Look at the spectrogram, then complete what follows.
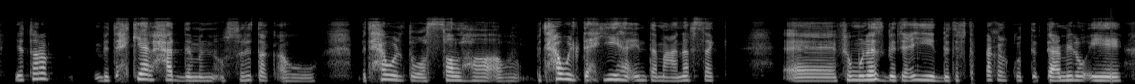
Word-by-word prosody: يا 210 - -2
ترى 255 +4 +1
ب - - -19 0.5
بتحكيها 230 +7 +3
لحد 205 -4 +3
من 170 -1 -4
أسرتك 185 -1 -6
أو 150 0 -10 0.4
بتحاول 220 -4 +2
توصّلها 180 +1 -1
أو 155 0 -9 0.2
بتحاول 245 +3 +5
تحكيها 210 0 0
أنت 195 -1 -6
مع 165 -2 -3
نفسك، 190 +1 -4 0.6
آآ 165 0 -1
في 195 - -3
مناسبة 200 -1 +4
عيد 190 -1 +1
بتفتكر 195 +3 -5
كنت 185 0 -13
بتعملوا 190 +2 +1
إيه 180 -1 +3
185 Hz, 125 wpm, -25 LUFS, 175-205 Hz, 0.6 s, بتحاول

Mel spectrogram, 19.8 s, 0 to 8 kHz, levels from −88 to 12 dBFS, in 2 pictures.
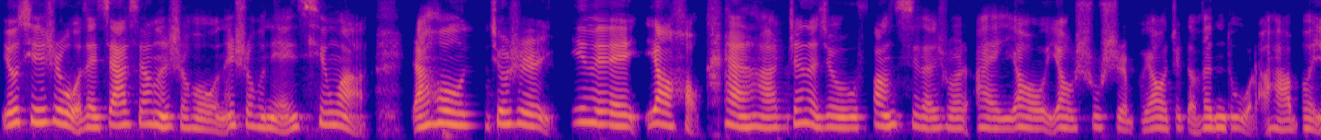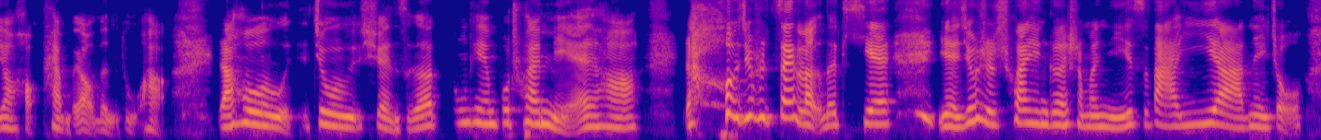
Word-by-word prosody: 尤 235 +4 +2
其 265 0 +1
是 270 -2 0
我 225 - +2
在 185 -1 0
家 220 +4 +2
乡 235 0 -4
的 190 - +3
时 190 -1 -6
候， 170 -3 -4
我 - - -6
那 205 - -3
时 220 0 -6
候 190 - -3
年 180 0 -1
轻 195 +5 -3
嘛， 210 -4 -2 0.3
然 190 +4 +2
后 240 -2 +2
就 215 +2 -3
是 225 -6 -2
因 270 +1 -3
为 210 -7 +2
要 240 -2 +3
好 205 - -7
看 200 -5 0
哈， 180 -1 -1
真 250 +8 -5
的 235 -6 -1
就 185 -1 -1
放 200 +3 -2
弃 220 -3 -7
了 170 -2 -4
说， 175 -1 -6
哎， 180 -2 -5
要 170 0 -3
要 185 -1 -3
舒 185 +2 -9
适， 170 -4 -7
不 145 +2 -16
要 180 +1 -3
这 180 - -12
个 - - -10
温 180 +1 -2
度 180 -1 -6
了 - - -16
哈。 155 -2 -5
不 170 - -7
要 175 -1 -2
好 165 - -7
看， - - -3
不 - - -12
要 - - -2
温 - - -11
度 - - -16
啊。 - - -6 0.4
然 195 0 +5
后 230 -7 +4 0.2
就 210 -6 +3
选 180 -7 -3
择 180 +7 0
冬 260 +1 -5
天 250 -2 +1
不 255 - -2
穿 250 -2 +2
棉 195 -2 +1
哈， 185 -1 0 0.3
然 - - +4 0.2
后 435 -3 +8
就 365 +2 +5
是 360 - +5
再 355 0 +8
冷 225 -6 +4
的 215 - -1
天， 235 +1 +3 0.4
也 200 -2 +5
就 275 +11 +3
是 245 -7 +2
穿 255 +2 +3
一 240 - +1
个 225 -1 +1
什 230 -3 -4
么 195 0 0
呢 190 +1 +2
子 235 -1 -6
大 205 0 +3
衣 230 +4 -2
啊 215 -6 +5
那 190 -1 -1
种。 185 - -6
205 Hz, 275 characters per minute, -23 LUFS, 180-240 Hz, 0.4 s, 后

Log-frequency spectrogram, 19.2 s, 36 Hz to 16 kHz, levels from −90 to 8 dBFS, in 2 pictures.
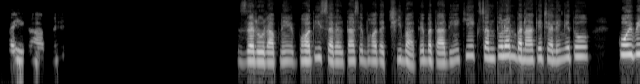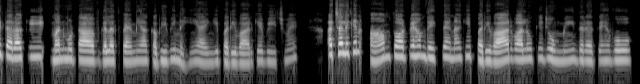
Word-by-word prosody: सही 195 0 -3
कहा 180 -3 -12
आपने। 190 +4 -22 2.7
ज़रूर, 185 0 +2
आपने 185 +2 -1
बहुत 195 +1 +2
ही 250 0 -6
सरलता 190 -2 -2
से 205 +1 -12
बहुत 195 0 -6
अच्छी 215 +4 -10
बातें 195 +1 -4
बता 185 -4 +1
दी 185 +2 -13
है 215 - -10
कि 285 +6 -11
एक 285 - -11
संतुलन 270 +3 +2
बना 215 -3 +3
के 235 - -2
चलेंगे 215 +2 -4
तो, 270 +1 -2 0.4
कोई 310 0 +7
भी 320 +2 +3
तरह 250 -4 +6
की 260 +1 -5
मनमुटाव, 210 -2 +3
गलतफ़हमियाँ 195 +1 -2
कभी 190 +2 -4
भी 220 +2 -8
नहीं 185 0 -10
आएँगी 175 +1 -8
परिवार 175 -2 -4
के 195 - -9
बीच 185 +1 -15
में। 220 +4 -15 0.5
अच्छा, 310 +3 +10
लेकिन 355 +2 +2
आम 215 +7 0
तौर 270 -1 +5
पे 290 - 0
हम 280 -1 -1
देखते 250 +1 -2
हैं 250 - -3
ना 240 +1 -5
कि 275 +3 -8
परिवार 200 +1 +4
वालों 225 0 0
की 235 +1 -12
जो 230 0 -2
उम्मीद 205 +1 -8
रहते 195 -1 -6
हैं, 200 0 -8
वो 205 0 -3
205 Hz, 170 wpm, -23 LUFS, 190-240 Hz, 2.7 s, अच्छा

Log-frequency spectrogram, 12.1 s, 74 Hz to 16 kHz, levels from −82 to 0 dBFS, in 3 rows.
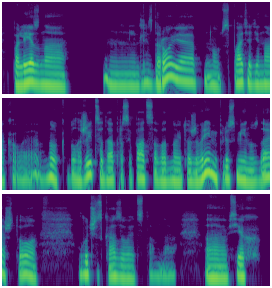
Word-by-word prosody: полезно, 130 -3 +4 0.5
м, 125 -7 -2
для 135 +4 -4
здоровья, 155 +2 +2
ну, 65 -2 -2
спать 145 0 -1
одинаково. 135 +4 -3
Ну, 145 -1 +2
как - - -27
бы 145 - -4
ложиться, 145 +3 +1
да, 135 - +1
просыпаться 140 +2 -2
в 125 - -1
одно 125 0 0
и - - -1
то 65 - -2
же - - +1
время 205 -6 +6
плюс-минус, 140 -5 0
да, 160 +2 +2
что 135 -2 -1 0.6
лучше 145 -1 -1
сказывается 120 -4 -2
там 135 -1 -9
на, 135 0 -9 0.4
а, 120 -1 +2
всех, 130 +1 -2
135 Hz, 140 wpm, -24 LUFS, 125-145 Hz, 0.6 s, время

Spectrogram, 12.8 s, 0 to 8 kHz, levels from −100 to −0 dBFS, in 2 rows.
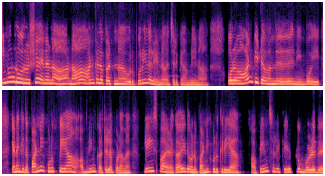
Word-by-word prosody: இன்னொரு 420 +4 +3
ஒரு 340 -2 +3
விஷயம் 365 +3 0
என்னன்னா 300 -1 +1 0.3
நான் 310 +6 +1
ஆண்கள 325 +2 +1
பத்தின 255 -1 +2
ஒரு 230 0 0
புரிதல் 305 -1 0
என்ன 210 +1 -2
வச்சிருக்கேன் 200 0 -5
அப்படீன்னா, 185 -1 -3 0.6
ஒரு 290 - +5 0.2
ஆண்கிட்ட 385 -3 +3
வந்து 250 0 +2 0.3
நீ 225 - -1 0.2
போய், 235 -2 0 0.4
"எனக்கு 270 0 +2
இதை 230 - +1
பண்ணி 315 +8 +3
குடுப்பயா?" 290 -1 +1 0.2
அப்படீன்னு 255 +5 -1
கட்டளை 225 +3 0
போடாம, 200 -1 -1 0.3
"ப்ளீஸ் 310 +3 0
பா! 270 - +2
எனக்காக 225 +7 +1
இதை 265 -2 +1
ஒண்ணு 215 -2 0
பண்ணி 230 +6 +1
குடுக்குறியா?" 230 -3 +1 0.4
அப்படீன்னு 270 - -2
சொல்லி 270 -3 -3
கேட்கும் 245 0 0
பொழுது, 225 -3 +3
255 Hz, 165 wpm, -23 LUFS, 225-300 Hz, 0.6 s, ஒரு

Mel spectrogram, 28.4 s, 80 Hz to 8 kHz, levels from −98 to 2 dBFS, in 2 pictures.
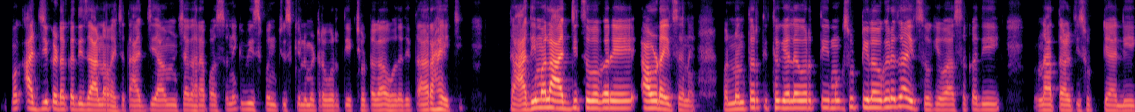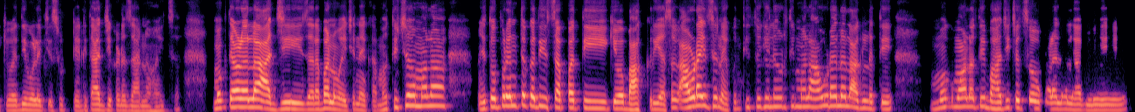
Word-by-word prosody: मग 180 - -7
आज्जीकडं 175 0 -1
कधी 150 -1 -4
जाणं 140 -1 0
व्हायचं. 130 0 -7
तर - - -9
आजी 130 +2 -7
आमच्या 135 +1 -6
घरापासून 135 +2 -8
एक 160 -1 -14
20-25 145 -3 -6
किलोमीटरवरती 135 -1 -8
एक 130 - -11
छोटं 135 0 -7
गाव 140 0 -2
होतं, 135 0 -6
तिथं 140 +1 -6
राहायची. 155 -1 -2 0.6
तर 150 - -4
आधी 155 +6 +4
मला 205 +1 +6
आजीचं 185 +2 +3
वगैरे 190 0 +5 0.4
आवडायचं 165 -6 +3
नाही 130 0 -10 0.3
पण 150 0 -6
नंतर 170 +4 -1
तिथं 195 +1 -2
गेल्यावरती 195 +1 +1
मग 195 0 -2
सुट्टीला 210 0 0
वगैरे 210 +2 +2
जायचो 195 -9 0
किंवा 145 0 -5
असं 145 +1 -9
कधी 150 -1 -7 0.6
नाताळची 140 -1 -4
सुट्टी 140 0 -11
आली 130 -1 -5
किंवा 135 0 -4
दिवाळीची 135 -3 -2
सुट्टी 130 +1 -11
आली, 125 +1 -9
तर 145 - -2
आज्जीकडं 135 -2 -4
जाणं 120 0 -6
व्हायचं. 120 +4 -12 0.4
मग 190 +1 0
त्यावेळेला 220 0 +8
आजी 170 0 +3 0.2
जरा 160 0 0
बनवायची 155 -5 0
नाही 140 -3 -4
का. 125 - -11
मग 145 +5 -6
तिचं 235 +5 +3
मला 250 +1 +2
म्हणजे 175 -7 -8
तोपर्यंत 245 +3 +5
कधी 240 0 +4
चपाती 200 -1 +2 0.3
किंवा 175 -1 +5
भाकरी 155 +1 0
असं 190 +7 -2
आवडायचं 240 +1 +5
नाही. 170 -6 -2
पण 175 - -10
तिथं 215 +1 -6
गेल्यावरती 230 0 -3
मला 230 -1 0
आवडायला 250 +2 +2
लागलं 195 -6 0
ते, 165 -1 -1 0.6
मग 220 +3 -3
मला 230 0 +2
ते 235 - 0
भाजीच्या 195 +3 0
चव 195 -2 +1
कळायला 165 -1 -2
लागले 140 0 -3
हं, 140 +2 -8
160 Hz, 170 wpm, -22 LUFS, 140-200 Hz, 0.6 s, त्यावेळेला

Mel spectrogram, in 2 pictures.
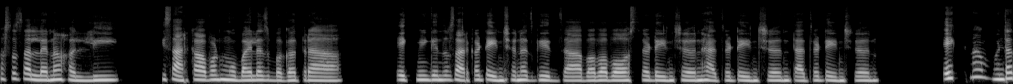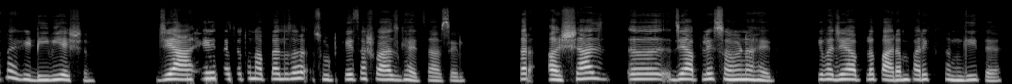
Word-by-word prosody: कसं 245 +1 -7
चाललंय 215 -5 +2
ना 215 +2 +3
हल्ली 195 +1 +1 0.4
की 225 - -7
सारखा 215 0 0
आपण 215 +1 +2
मोबाईलच 200 -2 +2
बघत 185 0 -3
राहा, 180 -2 0 0.6
एकमेकींचं 205 +1 0
सारखं 205 0 -1
टेन्शनच 200 0 0
घेत 195 0 -1
जा, 180 -1 -1
बाबा 185 +2 0
बॉसचं 190 +1 0
टेन्शन, 185 0 0
ह्याचं 190 -2 -1
टेन्शन, 185 0 -1
त्याचं 180 +1 -3
टेन्शन. 185 -1 -2 0.7
एक 275 +3 +3
ना 345 +1 -3
म्हणतात 270 -3 +1
ना, 320 - +1
हे 225 - +2
डिव्हिएशन. 200 -3 +1 0.7
जे 230 +4 +5
आहे, 235 +3 +4
त्याच्यातून 250 0 -5
आपल्याला 250 0 0
जर 275 +2 +2
सुटकेचा 230 +3 -2
श्वास 220 -3 +1
घ्यायचा 190 -3 -2
असेल, 175 0 -5 0.6
तर 255 - +3 0.2
अशा 255 +5 +4 0.4
अ, - - +2 0.4
जे 240 - +3
आपले 240 +1 +2
सण 225 -1 +4
आहेत 205 -5 +2 0.4
किंवा 235 0 +1
जे 230 +1 +3
आपलं 230 0 +2
पारंपरिक 220 +2 +1
संगीत 205 -1 -1
आहे, 170 -1 -3
205 Hz, 150 wpm, -19 LUFS, 185-230 Hz, 0.7 s, जे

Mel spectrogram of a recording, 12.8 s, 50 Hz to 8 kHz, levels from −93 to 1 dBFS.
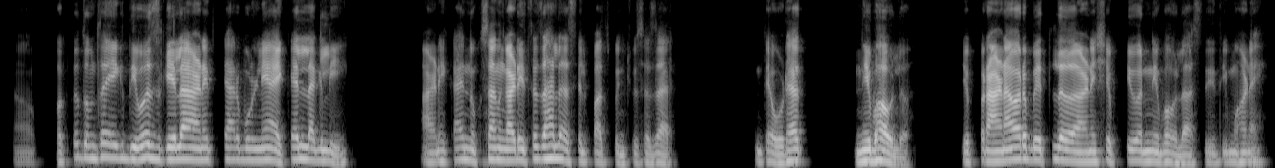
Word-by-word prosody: अ, 60 0 -21 0.3
फक्त 125 +7 -11
तुमचा 180 +1 -4
एक 175 -1 -1
दिवस 165 +1 +1
गेला 160 +1 +5
आणि 155 0 +4
4 155 +1 -8
बोलणी 150 +1 0
ऐकायला 150 +4 +2
लागली 140 -8 -1 0.9
आणि 130 +2 -4
काय 150 +5 -7
नुकसान 155 +1 -1
गाडीचं 145 +2 +3
झालं 170 -2 +1
असेल 130 -1 -8
5-25,000 115 -1 -8 0.9
तेवढ्यात 130 +4 0 0.6
निभावलं. 135 - +3 0.6
जे 130 - -4
प्राणावर 145 +4 +6
बेतलं 150 -1 +1
आणि 130 0 +2
शेपटीवर 140 +1 -5
निभावलं, 125 -4 -2
अशी 110 +1 -11
ती 120 - -10
म्हण 125 0 -4
आहे. 125 - -9
140 Hz, 140 wpm, -24 LUFS, 125-155 Hz, 0.9 s, प्राणावर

